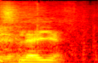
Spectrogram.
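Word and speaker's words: Slae: Voilà, ça se prononce Slay, mais ça s'écrit S-L-A-E.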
